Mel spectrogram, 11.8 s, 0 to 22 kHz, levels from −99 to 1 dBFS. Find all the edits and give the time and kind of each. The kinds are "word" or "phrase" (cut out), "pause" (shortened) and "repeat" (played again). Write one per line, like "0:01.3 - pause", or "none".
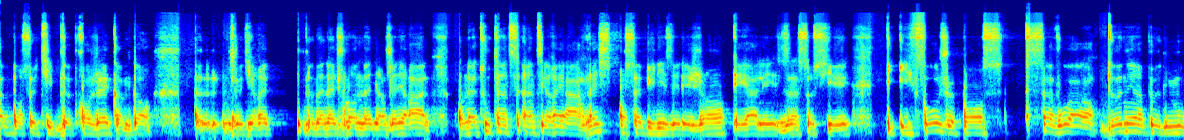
none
